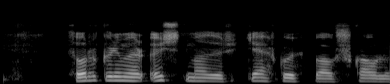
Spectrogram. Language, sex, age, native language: Icelandic, male, 13, Icelandic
